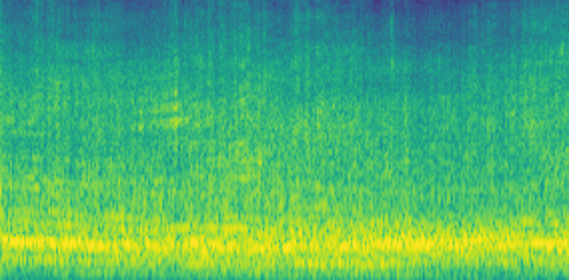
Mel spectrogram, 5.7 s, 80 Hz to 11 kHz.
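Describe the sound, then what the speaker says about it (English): Race cars roaring around the oval at Kern County Raceway, a dense, loud, continuous engine drone from several cars racing aggressively together, steady with no pauses. "There's a lot of aggressive racing going on in the last 15 laps of this race."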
